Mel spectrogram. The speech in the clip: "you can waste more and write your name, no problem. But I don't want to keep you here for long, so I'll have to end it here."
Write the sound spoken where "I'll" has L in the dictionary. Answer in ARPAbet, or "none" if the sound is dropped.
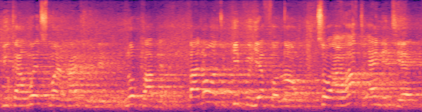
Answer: W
